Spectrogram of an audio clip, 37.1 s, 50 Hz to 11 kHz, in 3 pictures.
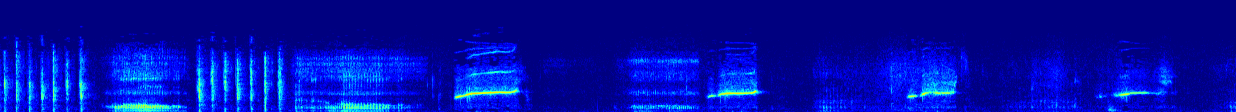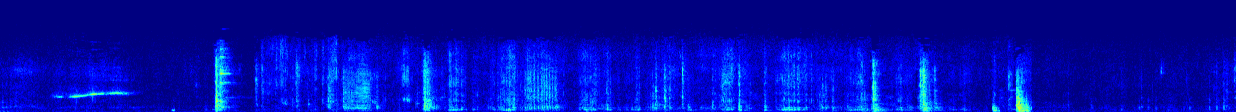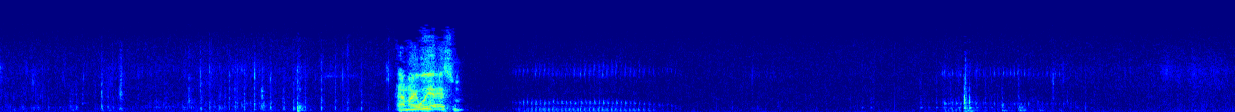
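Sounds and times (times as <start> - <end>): comic snoring with whistle: 1.0 - 1.9, 2.9 - 4.2, 6.2 - 7.4, 29.8 - 31.5, 34.0 - 35.5
soft rustling: 35.8 - 37.0.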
